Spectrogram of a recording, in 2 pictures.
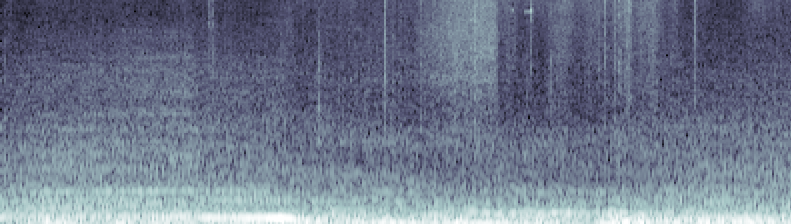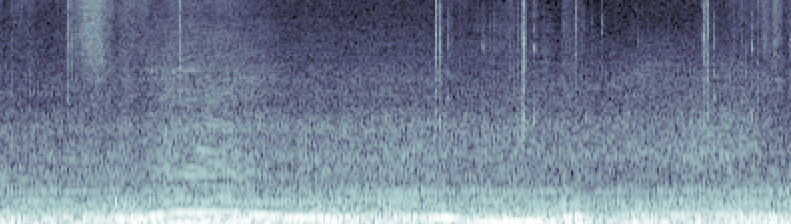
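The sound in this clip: Car engine drones in a racing video game during a race against a Dodge, a continuous low rumble whose pitch climbs and then falls once midway.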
